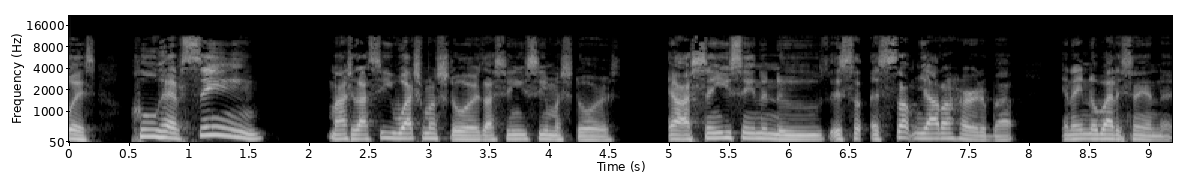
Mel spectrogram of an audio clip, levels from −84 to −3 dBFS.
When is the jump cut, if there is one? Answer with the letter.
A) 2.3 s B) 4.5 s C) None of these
A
